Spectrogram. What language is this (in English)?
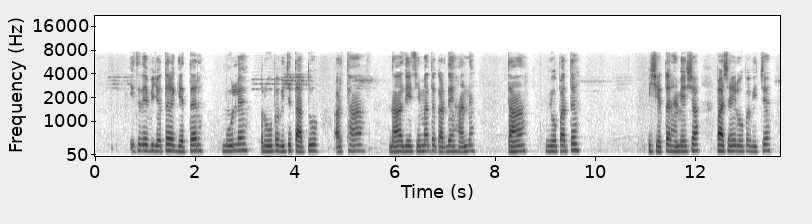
Punjabi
